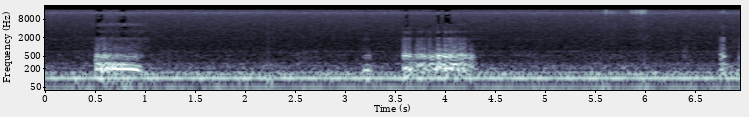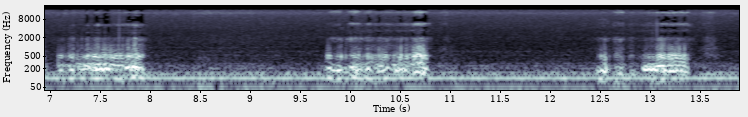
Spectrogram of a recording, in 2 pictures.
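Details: Sixteen-year-old dog, snoring as loud as a human: about five loud, rough snores over fourteen seconds while sleeping, over a steady low room hum; snoring.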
